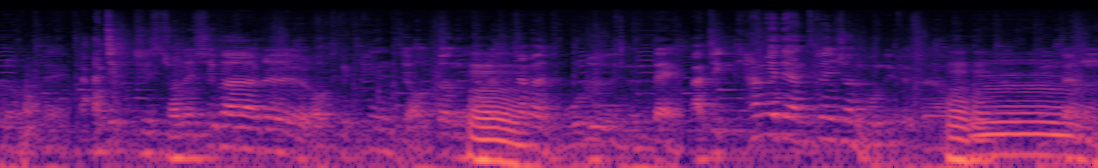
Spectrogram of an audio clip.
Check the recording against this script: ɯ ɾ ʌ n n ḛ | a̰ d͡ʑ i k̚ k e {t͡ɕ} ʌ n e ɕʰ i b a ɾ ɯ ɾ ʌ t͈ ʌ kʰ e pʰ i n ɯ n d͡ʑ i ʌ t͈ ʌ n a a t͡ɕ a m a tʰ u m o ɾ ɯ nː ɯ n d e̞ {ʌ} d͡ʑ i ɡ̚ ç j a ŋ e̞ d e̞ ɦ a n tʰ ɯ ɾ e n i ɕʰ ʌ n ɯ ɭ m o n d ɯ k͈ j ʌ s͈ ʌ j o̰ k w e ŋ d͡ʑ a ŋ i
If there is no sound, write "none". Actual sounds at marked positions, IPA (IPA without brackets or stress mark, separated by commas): t͡ɕ, a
